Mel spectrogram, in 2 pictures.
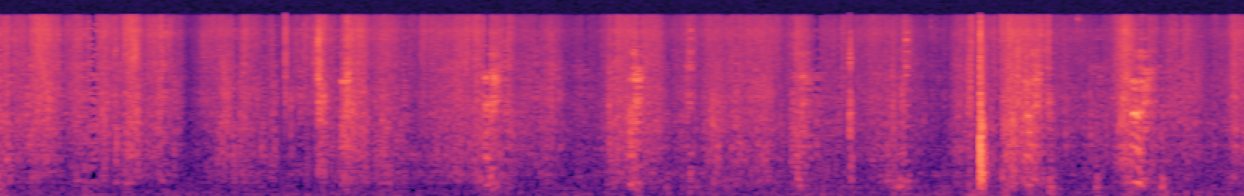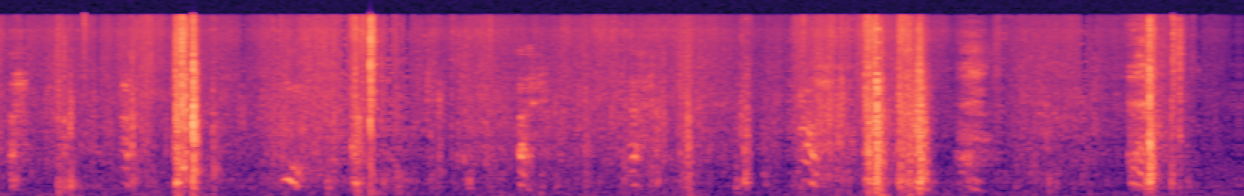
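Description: Bulky clothing rustling and bumping as a person struggles into several layers of jackets and gloves, with scattered knocks, the sharpest about eleven and sixteen seconds in, and a few short grunts of effort.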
